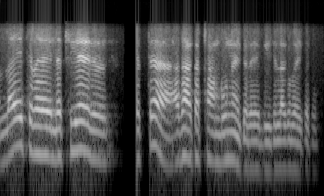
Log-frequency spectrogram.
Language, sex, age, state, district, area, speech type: Maithili, male, 18-30, Bihar, Begusarai, rural, conversation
